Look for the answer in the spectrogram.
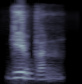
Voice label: "gibbon", Indian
